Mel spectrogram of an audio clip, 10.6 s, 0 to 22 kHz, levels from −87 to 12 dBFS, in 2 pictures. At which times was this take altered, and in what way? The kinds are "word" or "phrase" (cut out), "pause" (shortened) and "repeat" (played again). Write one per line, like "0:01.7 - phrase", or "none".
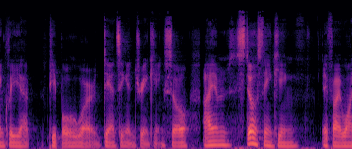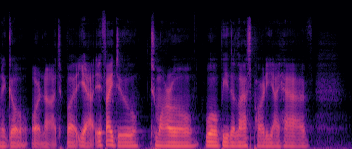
0:03.0 - pause
0:04.8 - pause
0:08.3 - pause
